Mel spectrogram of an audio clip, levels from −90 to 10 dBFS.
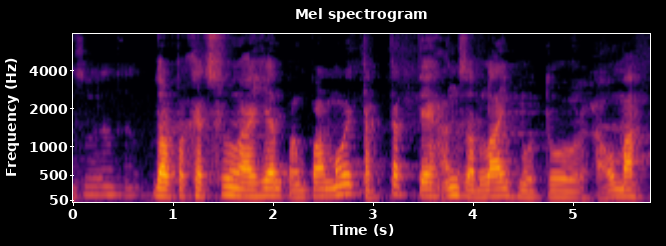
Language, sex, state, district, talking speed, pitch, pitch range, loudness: Mizo, male, Mizoram, Aizawl, 175 wpm, 125 Hz, 120-140 Hz, -21 LUFS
